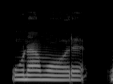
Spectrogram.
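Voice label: "un'amore", Sardinian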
